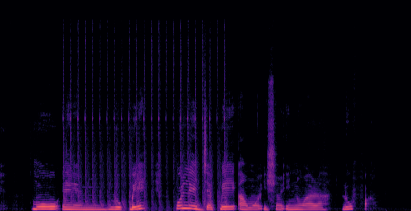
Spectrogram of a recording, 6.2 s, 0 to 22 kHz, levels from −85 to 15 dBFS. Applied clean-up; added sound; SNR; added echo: neural mask model RNNoise.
